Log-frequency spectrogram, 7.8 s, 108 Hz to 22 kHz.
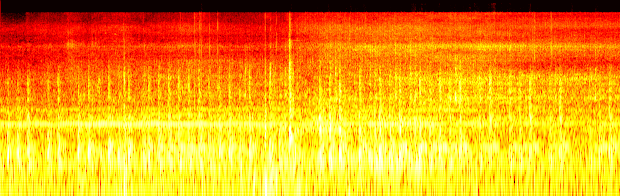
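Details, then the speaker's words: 2006 Renault Scenic 2, K4M 1.6 with automatic, 202,000 km, cold idle: quick light ticking about two per second, sewing-machine clatter, coming from below; expected to fade as it warms with another sound appearing; cause unknown. "Сейчас она прогревается, сейчас этот звук пропадет, появится другой."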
